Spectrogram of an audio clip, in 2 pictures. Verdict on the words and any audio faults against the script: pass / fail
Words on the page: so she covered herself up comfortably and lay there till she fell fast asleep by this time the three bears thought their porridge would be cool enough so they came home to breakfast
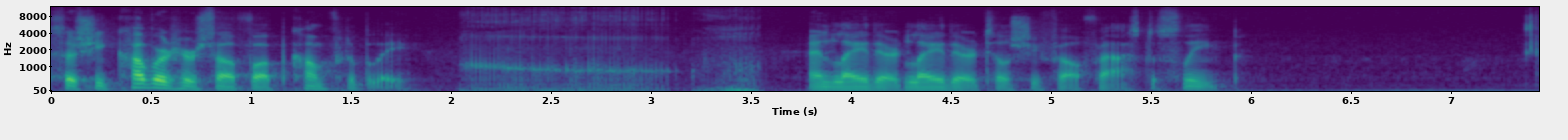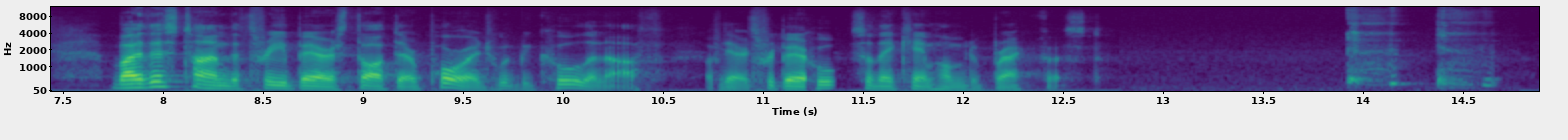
fail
